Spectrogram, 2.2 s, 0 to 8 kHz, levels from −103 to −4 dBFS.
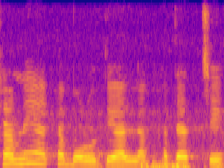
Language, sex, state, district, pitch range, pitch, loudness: Bengali, male, West Bengal, Kolkata, 195-235 Hz, 210 Hz, -17 LUFS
